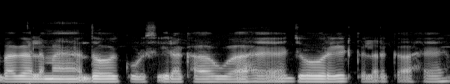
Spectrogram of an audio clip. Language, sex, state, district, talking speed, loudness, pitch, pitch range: Hindi, male, Jharkhand, Deoghar, 160 wpm, -17 LUFS, 130 Hz, 125-130 Hz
